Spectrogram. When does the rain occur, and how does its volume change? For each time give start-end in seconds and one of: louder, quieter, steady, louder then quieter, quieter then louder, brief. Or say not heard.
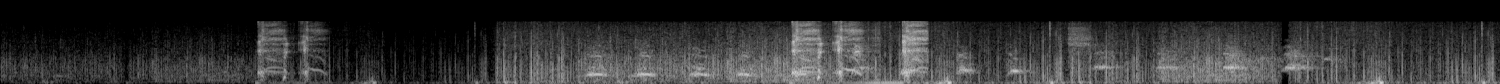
0.0-14.9 louder.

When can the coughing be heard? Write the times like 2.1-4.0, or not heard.
2.5-3.3, 7.8-9.3.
